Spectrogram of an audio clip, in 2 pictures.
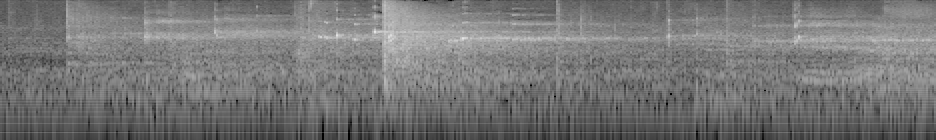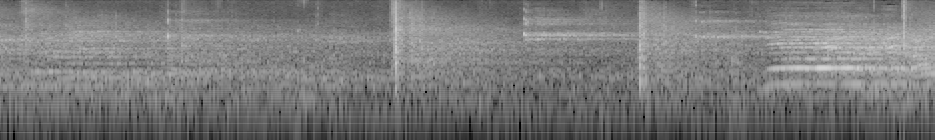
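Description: Rackets strike a shuttlecock back and forth with sharp pops in a large echoing hall.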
